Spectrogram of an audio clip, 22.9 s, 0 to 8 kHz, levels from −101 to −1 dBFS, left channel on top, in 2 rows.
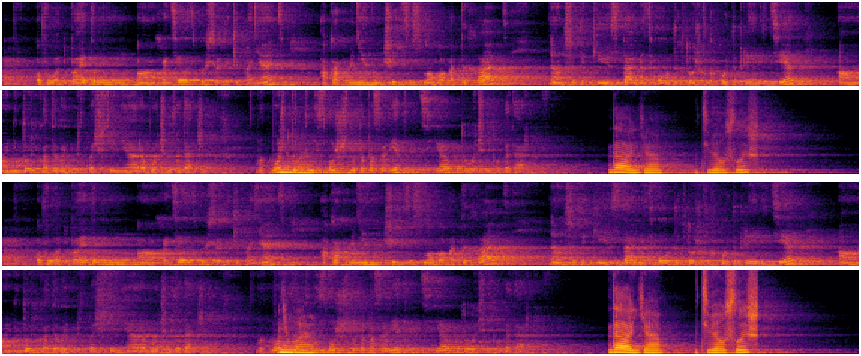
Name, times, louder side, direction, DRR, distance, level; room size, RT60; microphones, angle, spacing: voice 1, 0.4-6.6 7.3-10.6 11.1-12.3 12.6-14.4 14.8-18.5, left 1 dB, 65° left, -2 dB, 3.2 m, -31 dB
voice 2, 15.1-15.6 19.5-20.3 20.8-21.5, right 4 dB, 60° right, 16 dB, 0.5 m, -21 dB
26.5 x 20.5 x 6.9 m, 2.4 s
head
